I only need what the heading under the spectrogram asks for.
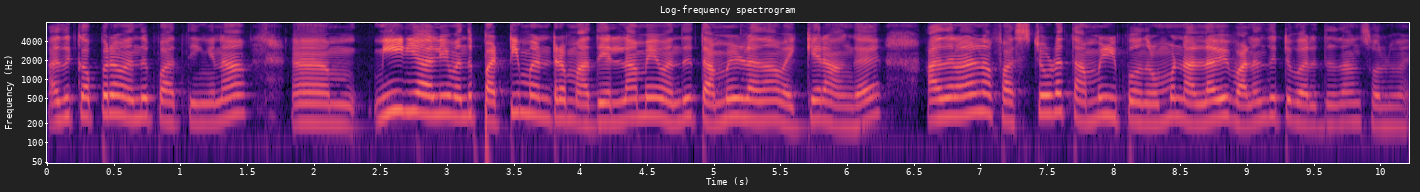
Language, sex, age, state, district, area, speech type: Tamil, female, 30-45, Tamil Nadu, Viluppuram, rural, spontaneous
